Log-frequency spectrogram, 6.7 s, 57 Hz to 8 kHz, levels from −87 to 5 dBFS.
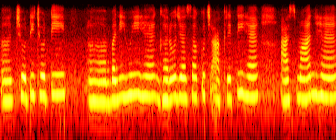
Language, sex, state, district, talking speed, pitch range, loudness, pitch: Hindi, female, Bihar, Lakhisarai, 115 wpm, 240-280 Hz, -15 LUFS, 260 Hz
